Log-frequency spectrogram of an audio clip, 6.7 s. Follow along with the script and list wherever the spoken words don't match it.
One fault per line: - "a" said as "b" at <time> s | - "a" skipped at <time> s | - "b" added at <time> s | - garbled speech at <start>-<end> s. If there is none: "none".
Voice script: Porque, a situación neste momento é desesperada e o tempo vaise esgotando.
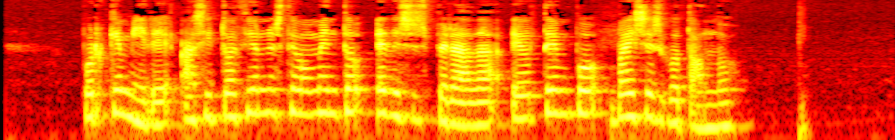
- "mire" added at 1.0 s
